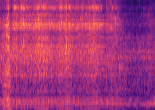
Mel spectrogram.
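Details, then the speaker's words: Abandoned weed eater, idling with choke off: two-stroke stumbles and bogs instead of climbing when throttle opens; owner suspects fuel flow conflict in the carburetor, carb kit considered. "it's having a conflict with the way that the fuels going through the carburetor I mean it has to be"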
